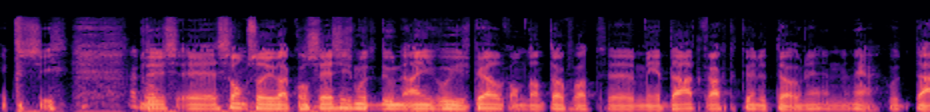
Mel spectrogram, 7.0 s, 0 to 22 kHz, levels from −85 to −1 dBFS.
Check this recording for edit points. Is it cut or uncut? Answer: cut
